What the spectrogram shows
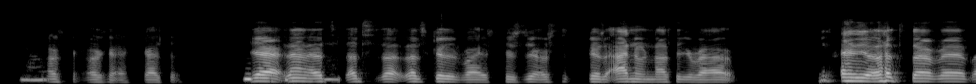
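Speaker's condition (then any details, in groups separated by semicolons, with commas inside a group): Cerebral palsy; since birth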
